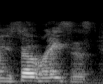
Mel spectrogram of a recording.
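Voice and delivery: ordinary talk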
